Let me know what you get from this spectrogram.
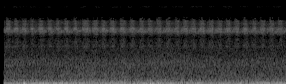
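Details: Cicadas in a park in Italy: a steady, high, shimmering buzz that pulses faintly and never pauses, over a heavy low rumble of wind.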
